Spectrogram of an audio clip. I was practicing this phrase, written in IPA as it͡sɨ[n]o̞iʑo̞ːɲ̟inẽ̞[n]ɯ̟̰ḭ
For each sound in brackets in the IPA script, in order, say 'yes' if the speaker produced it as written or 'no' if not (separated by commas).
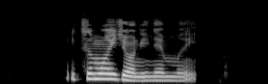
no, no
